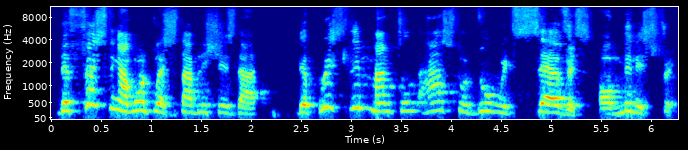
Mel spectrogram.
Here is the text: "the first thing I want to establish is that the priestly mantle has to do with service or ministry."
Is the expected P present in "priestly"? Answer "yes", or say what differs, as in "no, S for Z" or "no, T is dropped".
yes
